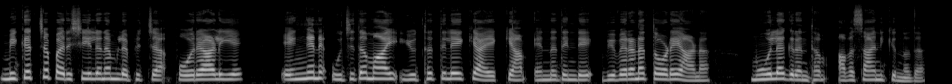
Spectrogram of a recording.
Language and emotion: Malayalam, neutral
